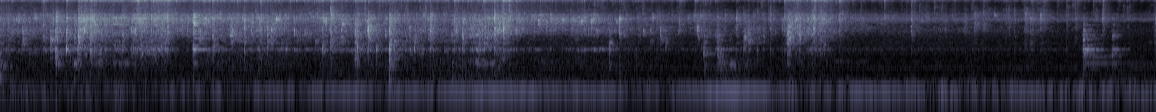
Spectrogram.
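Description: Eggs frying in oil in a kadai for egg gravy, a steady close sizzle and crackle with occasional stirring scrapes, continuous throughout with no talking.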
